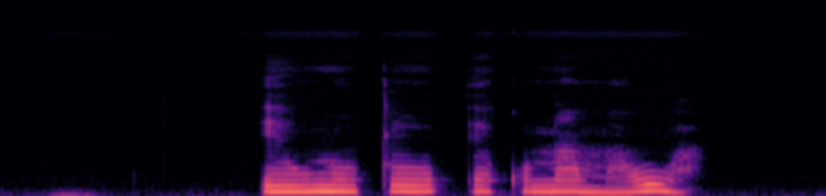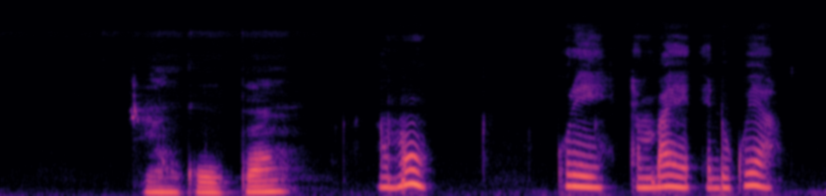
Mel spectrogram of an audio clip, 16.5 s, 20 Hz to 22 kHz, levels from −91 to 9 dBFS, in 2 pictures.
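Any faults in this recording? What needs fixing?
From 0.00 to 11.57 s the speech plays as a section at the wrong speed, running at 0.521 times its recorded rate, so it is slowed to roughly half speed and pitched down by about ten semitones, deep and dragged, before returning to normal pace. Because speed and pitch shift together, this is likely a resampling or clock mismatch during editing or playback, where that stretch was read against the wrong sample clock. The section should be re-rendered at the correct rate. To prevent it, confirm that every clip's sample rate matches the session rate before import and export.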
